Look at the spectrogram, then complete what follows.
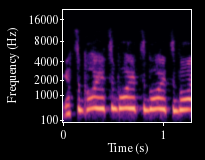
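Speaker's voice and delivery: put-on joyful, excited shout, pitched very high. Speaker retelling their husband shouting at their baby's birth: retelling an excited shout. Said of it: "I just remember him shouting".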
